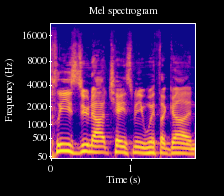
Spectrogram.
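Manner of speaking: plain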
